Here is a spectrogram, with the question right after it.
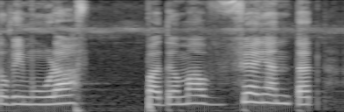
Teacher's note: विसर्ग है उसका उच्चारण भी फ जैसा आएगा, मतलब पूरी सांस बाहर निकालनी है क्योंकि अगला वर्ण प है। तो विमूढ़ा पदमव्ययंतत, म के ऊपर आघात, तो अगला वर्ण जोड़ के पदमव्ययंतत।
